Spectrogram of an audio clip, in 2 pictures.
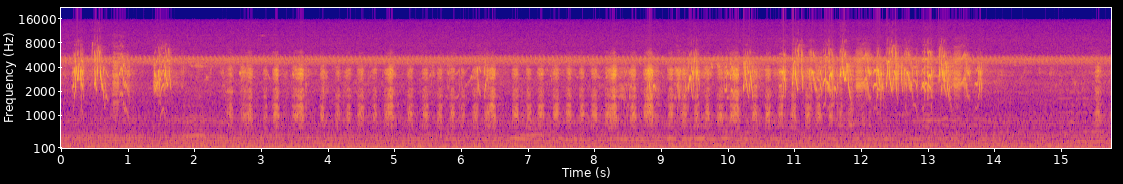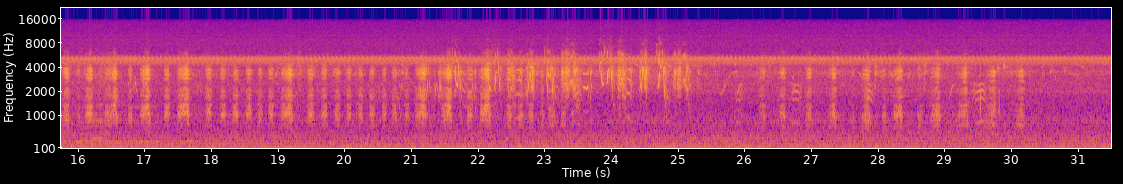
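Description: Wild birds calling in fast, chattering bouts, dense until about halfway through, then again for some ten seconds and sparser near the end, over a steady high-pitched hum.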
